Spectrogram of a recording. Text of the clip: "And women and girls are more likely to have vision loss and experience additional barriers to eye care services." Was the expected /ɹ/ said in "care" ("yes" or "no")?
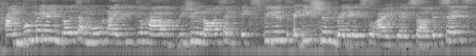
no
